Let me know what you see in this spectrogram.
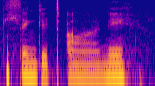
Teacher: there's a pinched T in the middle, so this T will sound nice and sharp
